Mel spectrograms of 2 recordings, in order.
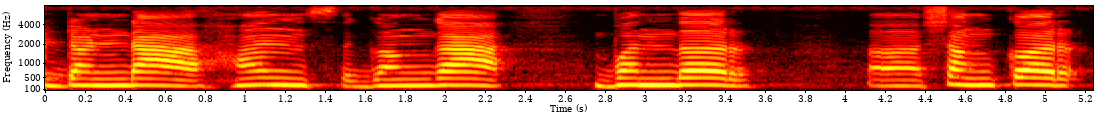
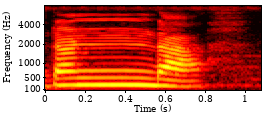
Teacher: जब हम लोग बोलते हैं डंडा तो हवा नाक से निकल रही है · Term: अनुस्वार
